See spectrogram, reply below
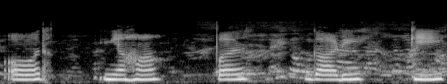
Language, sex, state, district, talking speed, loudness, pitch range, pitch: Hindi, female, Madhya Pradesh, Dhar, 65 wpm, -13 LUFS, 225-250 Hz, 235 Hz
